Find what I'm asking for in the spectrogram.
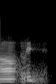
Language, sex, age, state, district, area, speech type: Assamese, male, 18-30, Assam, Lakhimpur, rural, conversation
